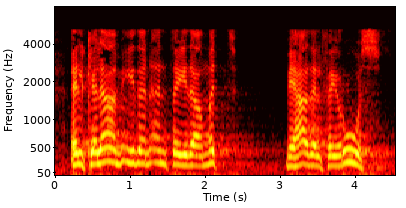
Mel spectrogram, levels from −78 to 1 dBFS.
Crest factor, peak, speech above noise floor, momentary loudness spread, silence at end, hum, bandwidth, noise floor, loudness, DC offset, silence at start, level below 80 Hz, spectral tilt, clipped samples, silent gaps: 18 dB; -2 dBFS; 31 dB; 8 LU; 0.1 s; none; 5.4 kHz; -50 dBFS; -20 LUFS; under 0.1%; 0.2 s; -52 dBFS; -11.5 dB/octave; under 0.1%; none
